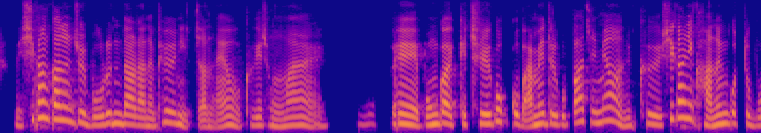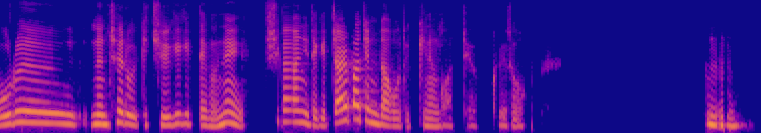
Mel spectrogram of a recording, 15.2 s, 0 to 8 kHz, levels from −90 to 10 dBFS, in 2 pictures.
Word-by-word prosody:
왜 175 - -8
"시간 350 - +4
가는 310 -4 +5
줄 240 -2 0
모른다."라는 195 -3 +1
표현이 235 -2 0
있잖아요. 150 +4 -4
그게 185 +2 -5
정말 180 0 -4 0.7
예. 205 -5 +6
뭔가 215 +4 +6
이렇게 210 0 -3
즐겁고 220 +2 +2
맘에 210 +1 +3
들고 205 -3 -1
빠지면 245 -5 0
그 210 -3 0
시간이 340 - +4
가는 205 - +2
것도 220 -3 -2
모르는 215 0 0
채로 235 -1 -1
이렇게 195 0 -8
즐기기 205 +3 -4
때문에 190 +2 -3 0.2
시간이 260 -3 -4
되게 170 -3 -7
짧아진다고 245 - 0
느끼는 160 +2 -10
것 165 - -14
같아요. 170 +1 -21
그래서. 170 -2 -15 1.8
음음. 185 -3 -3
210 Hz, 325 characters per minute, -24 LUFS, 180-240 Hz, 1.8 s, 예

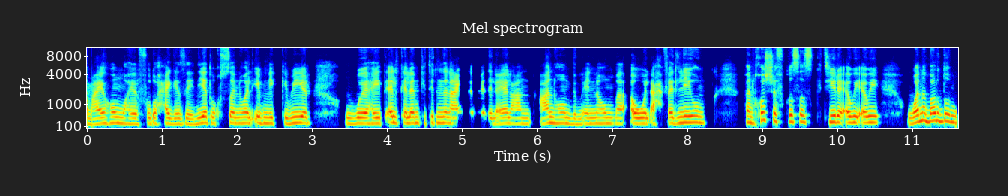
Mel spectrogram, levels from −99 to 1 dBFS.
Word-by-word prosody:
معاهم 190 +4 -1
وهيرفضوا 180 +1 -3
حاجة 180 -1 -1
زي 170 -1 -3
ديَّة، 200 +4 +3
وخصوصًا 195 +1 -3
إن 190 -1 -1
هو 195 - +1
الابن 195 0 0
الكبير 195 +2 0 0.4
وهيتقال 190 +2 +1
كلام 200 0 +2
كتير، 210 0 -7
إن 200 0 0
أنا 200 -1 0
عايزة 190 +1 -2 0.2
أبعِّد 285 -7 -7
العيال 190 +1 -1
عن 180 -1 -6
عنهم، 195 +1 -1
بمّا 170 +2 -5
إنَّهم 190 +1 -3 0.2
أوَل 185 0 +4
أحفاد 195 -1 -2
ليهُم، 215 0 +2 0.5
فنِخُش 285 +8 +1
في 265 - 0
قصص 240 -1 0
كتيرة 230 -2 +2
أوي 210 0 +4
أوي، 215 +1 +3 0.4
وأنا 220 +9 +4
برضه 265 0 +5
مش 210 - -3
195 Hz, 175 wpm, -23 LUFS, 185-210 Hz, 0.5 s, برضه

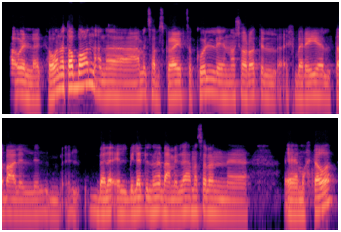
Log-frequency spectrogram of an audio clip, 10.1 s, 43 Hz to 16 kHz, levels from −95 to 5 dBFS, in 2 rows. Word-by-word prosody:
هاقول 120 -3 +1
لك، 105 +1 -6
هو 115 - +6
أنا 175 +3 +5
طبعًا 185 +3 +7 0.2
أنا 115 -2 -1
عامل 120 +1 -4
subscribe 120 0 +1
في 115 - -8
كل 135 +3 -2
النشرات 115 +1 -2
الإخبارية 110 0 -3
التابعة 110 +1 -1
لل 105 0 -9
ال 105 -1 -11 0.5
البل 115 -2 0
البلاد 115 +2 0
اللي 120 0 -3
أنا 125 - +1
باعمل 110 -2 -1
لها 120 +1 0
مثلًا 115 -3 -3 0.8
آآ 105 0 +1
محتوى، 125 - +1
115 Hz, 145 wpm, -22 LUFS, 110-120 Hz, 0.8 s, طبعًا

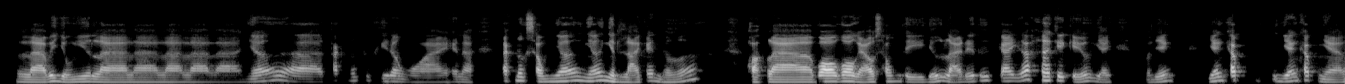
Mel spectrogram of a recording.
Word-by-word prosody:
là 115 -2 +1
ví 140 - +2
dụ 110 - -2
như 130 +3 -3
là 110 -3 0
là 110 0 -5
là 110 0 -5
là 110 0 -5
là 105 0 -8
"Nhớ", 140 +5 -2 0.3
à, 125 -1 -3
"tắt 170 - -5
nước 170 - -15
trước 185 - -24
khi 140 - -7
ra 135 - -1
ngoài." 105 -3 -9
Hay 125 - -10
là 115 - -8 0.3
"Tắt 160 - +2
nước 175 - +1
xong 135 -3 +1
nhớ 150 +5 +2
nhớ 165 +3 0
nhìn 140 -6 +1
lại 110 -1 -2
cái 165 - -2
nữa." 130 - -7 0.5
Hoặc - - +2
là 115 -1 +5
"Vo 140 -1 +11
vo 145 0 +7
gạo 120 -1 +3
xong 140 +1 -4
thì 110 -1 -6
giữ - - -1
lại - - +1
để 130 - -3
tưới 185 - -5
cây." 155 0 +2
Đó, 200 +7 +3
cái 180 -1 +4
kiểu - - -1
như 155 - -9
vậy, 110 0 -6 0.3
mình - - -17
dán - - -2 0.4
dán 160 +5 0
khắp 200 - +7 0.3
dán 145 +4 -1
khắp 200 +1 +1
nhà. 110 -2 -2
125 Hz, 230 wpm, -23 LUFS, 110-150 Hz, 0.5 s, Vo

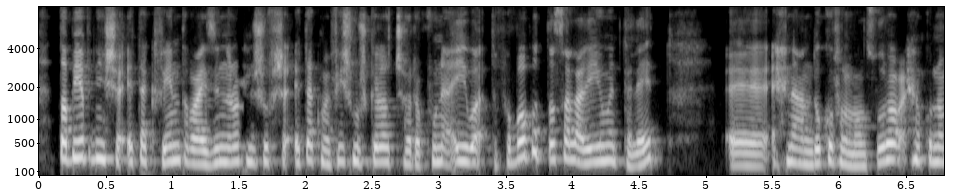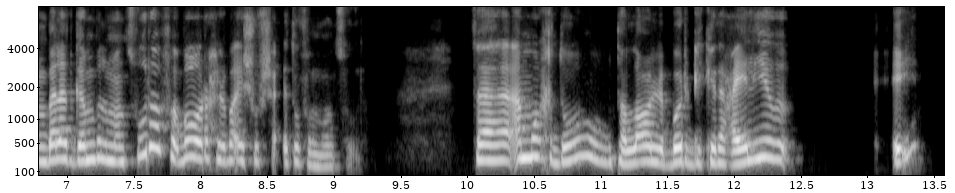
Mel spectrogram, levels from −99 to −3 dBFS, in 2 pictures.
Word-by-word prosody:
طب 260 +1 +4
يا 275 - +6
ابني 265 -1 +1
شَقتك 235 -2 -2
فين؟ 220 +3 0
طب 220 -5 -2
عايزين 195 +3 +2
نروح 220 +1 -2
نشوف 220 +1 -3
شَقتك؟ 235 +1 -4
ما 195 - -2
فيش 225 +4 -4
مشكلة 220 0 0
تشرفونا 215 0 -4
أي 225 +1 +1
وقت. 215 +1 -2
فبابا 275 - 0
اتصل 250 -2 -1
عليه 205 0 +2
يوم 230 +1 +1
التلات، 230 +5 -3 0.4
آآ 170 -1 0
إحنا 220 -3 -2
عندكم 200 +3 -1
في 205 - -4
المنصورة 180 +8 +1
وإحنا 240 -1 -3
كنّا 225 -2 -2
من 220 - +1
بلد 250 0 +4
جنب 230 +3 +3
المنصورة 250 - +1
فبابا 285 -8 +2
راح 265 -1 -6
له 230 - 0
بقى 240 - -2
يشوف 225 -1 -5
شَقته 220 0 -7
في 190 - -18
المنصورة. 155 -1 -9 0.8
فقام 240 +2 +4
واخده 250 -7 0
ومطلعه 225 -6 +1
لبرج 205 -1 +3
كده 205 +1 0
عالي 225 +9 +4
و 240 -1 -4 0.8
إيه؟ 415 +2 +1
225 Hz, 210 wpm, -23 LUFS, 205-245 Hz, 0.8 s, يا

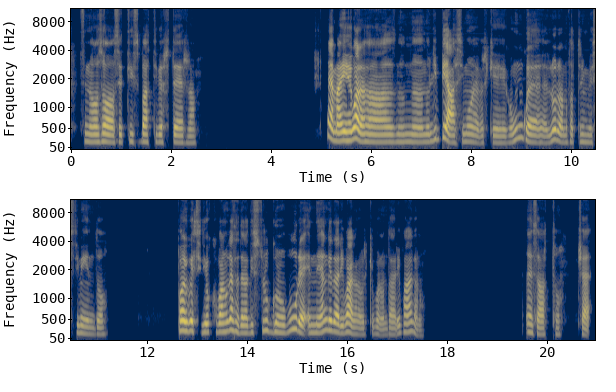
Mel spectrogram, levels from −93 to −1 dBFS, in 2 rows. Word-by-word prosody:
se 195 - -13
non 180 -1 -1
lo 180 - +1
so, 180 -2 +3
se 175 +1 -8
ti 190 +1 -10
sbatti 180 0 -3
per 175 0 -6
terra. 165 -2 -3 2.6
Eh, 280 -4 +7
ma 200 -2 +6
e 210 0 +7
guarda 180 -6 +5
non 180 +1 -8
non 180 0 -4
li 245 +5 -8
biasimo, 185 - +3
eh, 155 - -7
perché 160 0 -8
comunque 170 - -3
loro 215 +5 +1
hanno 170 -1 -5
fatto 175 +1 -12
un 180 - -9
investimento. 160 -3 -8 1.4
Poi 230 -1 +8
questi 225 0 +2
ti - - -2
occupano 205 +1 0
casa, 235 -3 +1
te 180 - -3
la 180 - +1
distruggono 190 0 -5
pure 255 +8 +1
e - - -5
neanche 190 +7 0
te 230 - -1
la 205 - +5
ripagano, 175 -5 0
perché 145 0 -13
poi 160 -1 -8
non 130 +1 -10
te 150 - -10
la 145 - -5
ripagano. 185 - -5 2.1
Esatto, 150 -6 -6 0.3
cioè - - -3
180 Hz, 135 wpm, -24 LUFS, 165-200 Hz, 2.6 s, Poi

